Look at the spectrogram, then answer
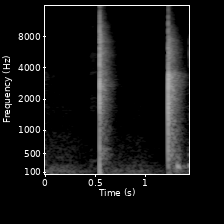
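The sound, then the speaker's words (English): Two sharp, isolated hand claps from the audience at the end of a performance, spaced a little under a second apart, crisp, with near silence around them and no talking. “We got, like, two claps, and then they were like, yo, y'all leaving?”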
